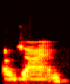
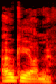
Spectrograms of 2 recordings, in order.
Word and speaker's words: Ogion: So in the audiobooks, it's pronounced O'Jaim, because in my head, it's always been Ogion.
